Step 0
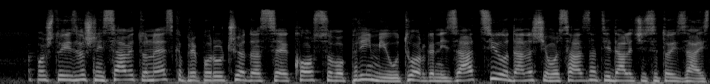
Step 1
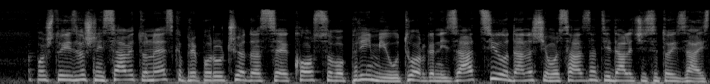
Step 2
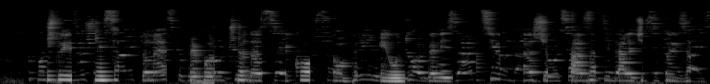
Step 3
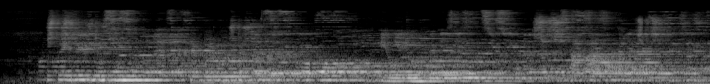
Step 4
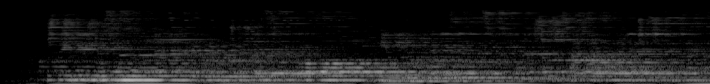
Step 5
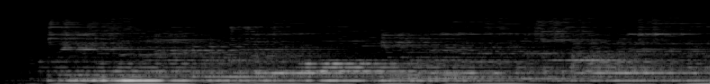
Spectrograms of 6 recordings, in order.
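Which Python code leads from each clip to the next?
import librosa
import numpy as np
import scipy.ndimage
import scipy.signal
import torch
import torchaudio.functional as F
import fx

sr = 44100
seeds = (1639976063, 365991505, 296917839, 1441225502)

y1 = fx.high_shelf(x, sr, hz=9800.0, db=3.5)
y1 = y1 * 10.0 ** (3.0 / 20.0)
y2 = fx.rider(y1, sr, range_db=4, speed_s=2.0)
y2 = fx.resonator_held(y2, sr, hz=4.2, low_hz=74.0, high_hz=740.0)
y3 = fx.echo_feedback(y2, sr, ms=65, feedback_pct=42, wet_db=-9.0)
y3 = fx.rev_freeverb(y3, sr, rt60_s=2.8, hf_ratio=0.3, predelay_ms=100, drr_db=-6.5)
y3 = y3 * 10.0 ** (4.5 / 20.0)
y4 = fx.resonator_bank(y3, sr, root=48, chord='major', decay_s=0.24)
y4 = y4 + 10.0 ** (-7.0 / 20.0) * np.pad(y4, (int(261 * sr / 1000.0), 0))[:len(y4)]
y5 = fx.robotise(y4, sr, hz=88.9)
y5 = fx.air_absorb(y5, sr, metres=85.0)
y5 = y5 * 10.0 ** (4.0 / 20.0)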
